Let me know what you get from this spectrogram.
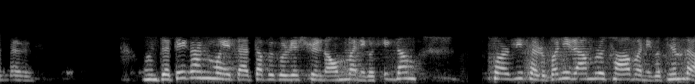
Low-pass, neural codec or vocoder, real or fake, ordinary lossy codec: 3.6 kHz; none; real; AAC, 16 kbps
